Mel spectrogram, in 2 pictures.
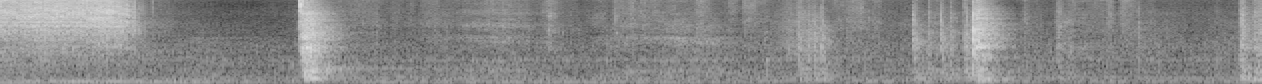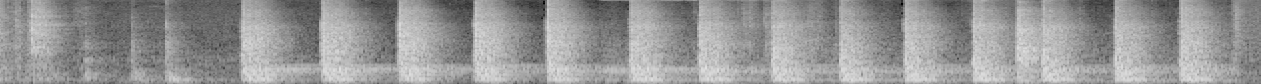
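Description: A short hiss of aerosol spray at the start, then hammer blows on a snowmobile's old hyfax slider, driving it backwards off the skid rail. A few scattered blows come first, then a steady run of about three a second, each with a metallic ring.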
